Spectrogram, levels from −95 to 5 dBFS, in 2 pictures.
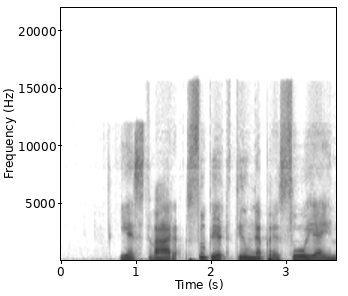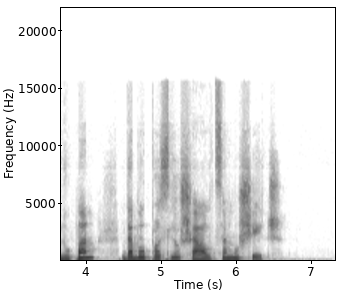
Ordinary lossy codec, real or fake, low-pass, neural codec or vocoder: Opus, 24 kbps; fake; 14.4 kHz; codec, 32 kHz, 1.9 kbps, SNAC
